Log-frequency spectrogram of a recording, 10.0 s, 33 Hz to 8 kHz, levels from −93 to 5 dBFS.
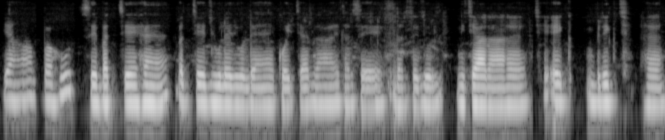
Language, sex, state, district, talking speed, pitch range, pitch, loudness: Hindi, male, Bihar, Lakhisarai, 150 wpm, 130-145 Hz, 140 Hz, -20 LUFS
